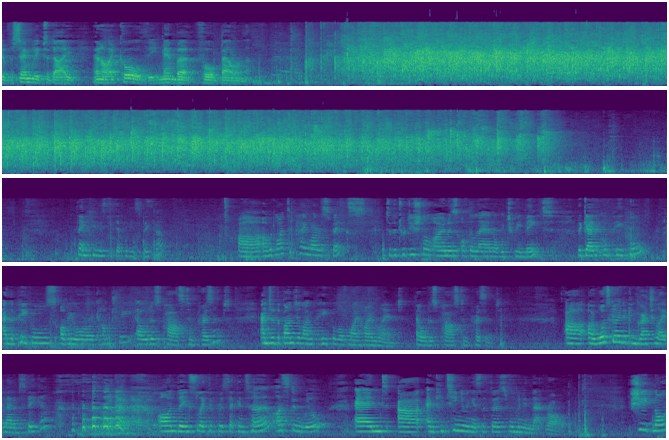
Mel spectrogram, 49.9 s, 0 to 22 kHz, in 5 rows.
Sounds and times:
Narration, monologue: 0.0s - 4.3s, 19.0s - 40.8s, 41.4s - 49.8s
Female speech, woman speaking: 21.1s - 22.5s, 23.5s - 37.4s, 38.4s - 40.7s, 42.2s - 48.4s, 49.4s - 49.8s.

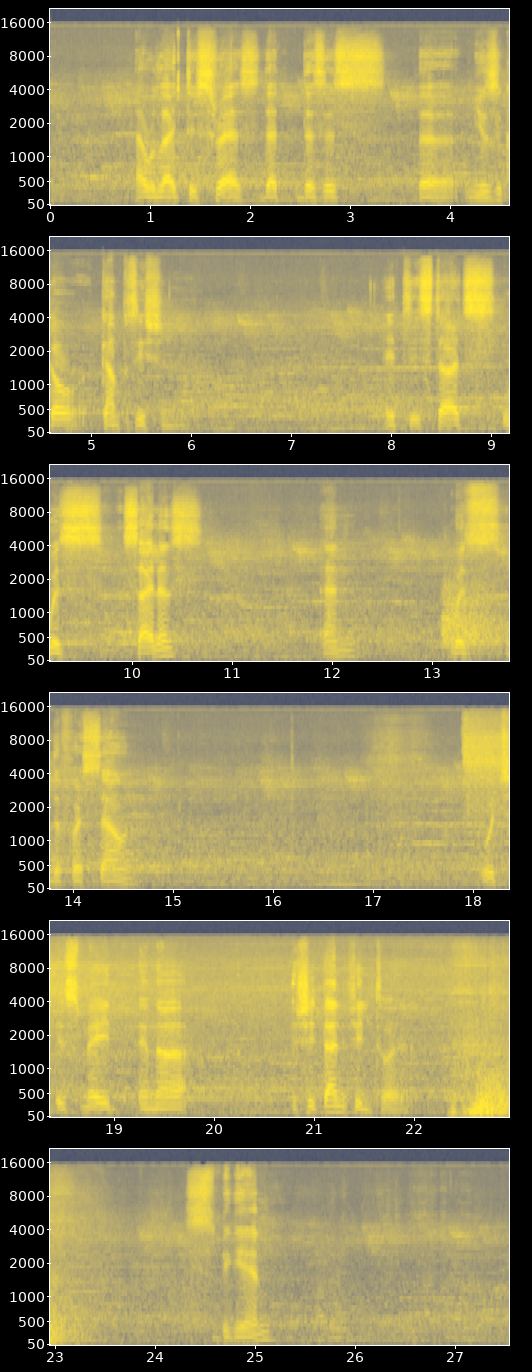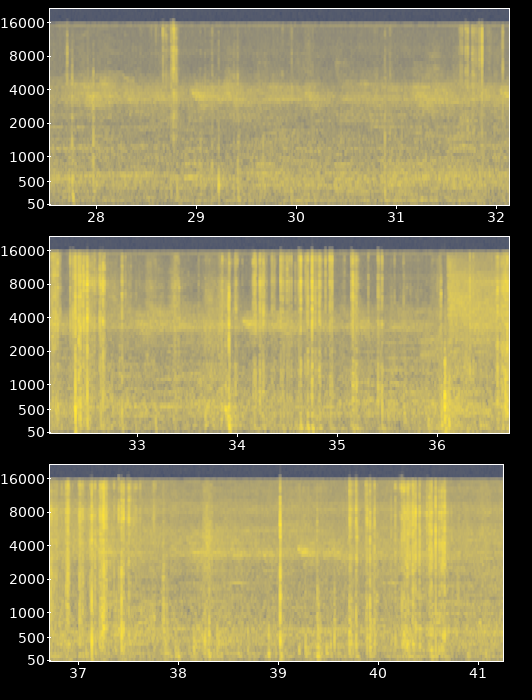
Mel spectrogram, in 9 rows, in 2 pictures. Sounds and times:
Speech: 0.8s - 7.2s, 7.8s - 10.8s, 11.8s - 12.4s, 13.1s - 14.9s, 18.0s - 19.8s, 20.8s - 22.0s, 24.3s - 26.0s.

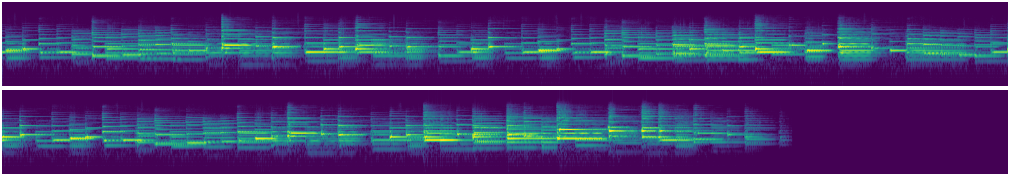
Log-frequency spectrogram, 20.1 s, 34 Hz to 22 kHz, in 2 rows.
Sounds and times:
Piano: 0.0s - 18.0s.

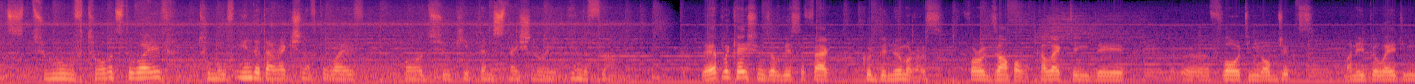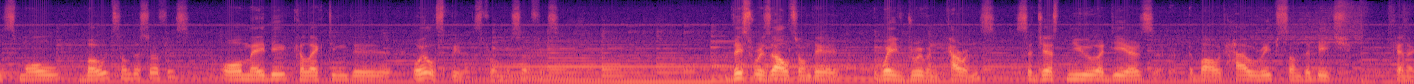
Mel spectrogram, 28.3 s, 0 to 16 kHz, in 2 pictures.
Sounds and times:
Speech: 0.0s - 6.2s, 7.0s - 19.8s, 21.4s - 28.2s
Music: 0.0s - 28.2s.

